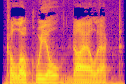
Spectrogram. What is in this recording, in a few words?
colloquial dialect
